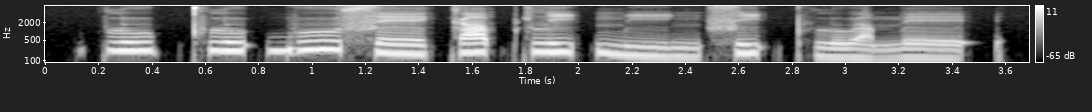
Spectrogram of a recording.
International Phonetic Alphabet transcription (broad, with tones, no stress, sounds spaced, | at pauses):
p l uː˦˥ p̚ kʰ l u˦˥ ʔ b uː˥˩ s eː˧ k a˥˩ p̚ k l i˥˩ ʔ m iː˨˩ ŋ s i˥˩ ʔ pʰ l u˨˩ a̯ m e˨˩ ʔ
